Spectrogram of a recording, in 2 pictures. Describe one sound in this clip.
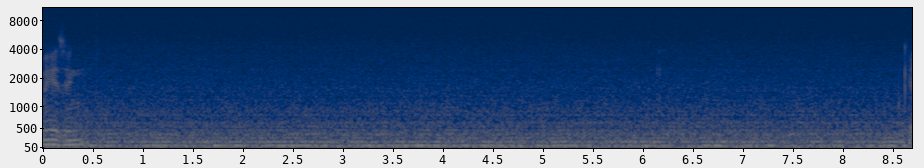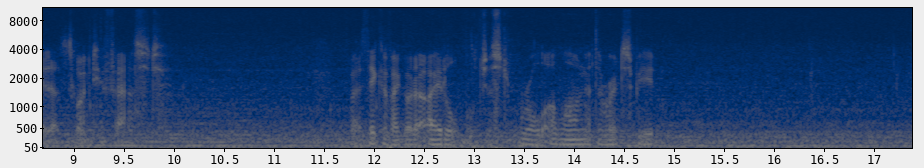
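A jet engine hums low and steady.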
